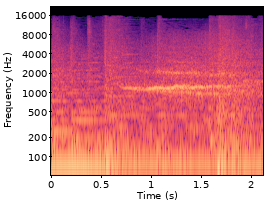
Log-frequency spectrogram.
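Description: Vehicle tyres screeching in one steady squeal that starts a little under a second in and holds for about a second, over background music.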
